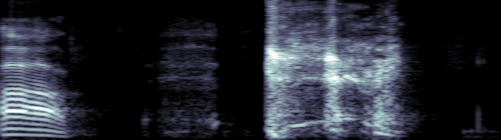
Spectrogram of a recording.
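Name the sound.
cough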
